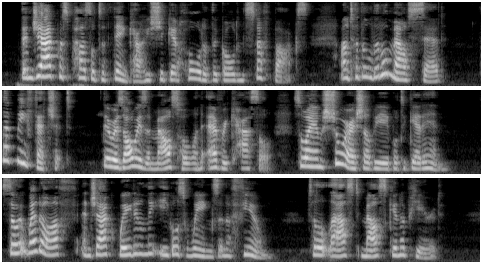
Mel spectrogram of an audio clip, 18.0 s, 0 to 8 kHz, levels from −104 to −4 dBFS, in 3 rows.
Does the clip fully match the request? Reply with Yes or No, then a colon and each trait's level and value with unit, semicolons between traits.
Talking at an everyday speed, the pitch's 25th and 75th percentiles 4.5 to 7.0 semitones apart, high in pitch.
No: fast, 215 wpm; wide, 5.5 semitones; very high, 250 Hz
